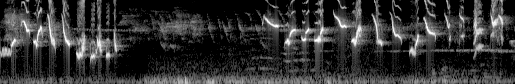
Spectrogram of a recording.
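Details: Singing white-rumped shama used for training songbirds: quick series of sharp downslurred whistles, a two-second lull with faint background rustle, then a long lively run of varied chirps and clear whistled notes.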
